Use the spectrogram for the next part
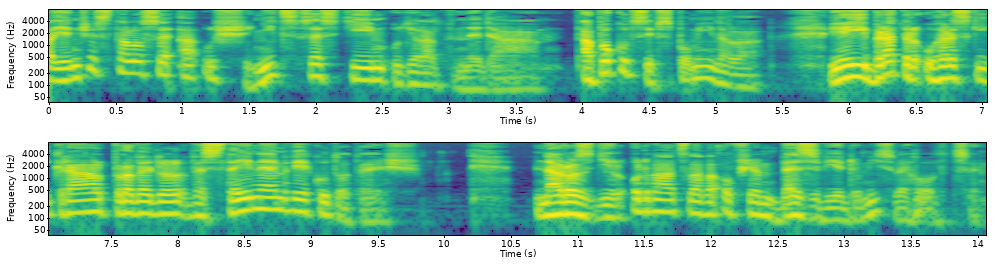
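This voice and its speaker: A man narrating a historical novel in a measured, storytelling manner. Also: medium pitch, animated, breathy edge. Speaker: audiobook narrator.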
